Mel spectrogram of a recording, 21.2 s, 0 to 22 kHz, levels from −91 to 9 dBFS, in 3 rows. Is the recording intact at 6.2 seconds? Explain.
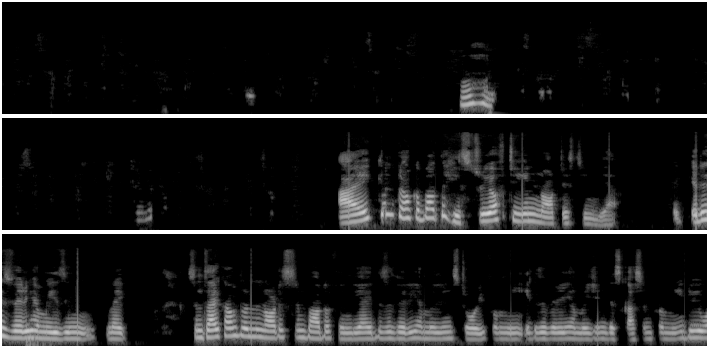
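No. At 6.2 seconds the speech is inside a steady train of clicks, one every 0.867 s from 0.10 to 20.92 s. These are clock drift buffer slips, likely from two mismatched device clocks forcing a few dozen samples to be dropped or repeated each time.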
